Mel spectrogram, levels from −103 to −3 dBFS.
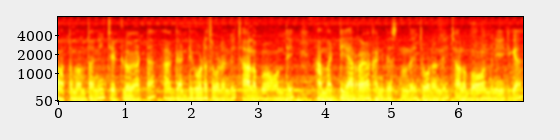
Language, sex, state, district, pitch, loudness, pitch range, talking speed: Telugu, male, Andhra Pradesh, Manyam, 110 Hz, -20 LUFS, 105-115 Hz, 170 wpm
